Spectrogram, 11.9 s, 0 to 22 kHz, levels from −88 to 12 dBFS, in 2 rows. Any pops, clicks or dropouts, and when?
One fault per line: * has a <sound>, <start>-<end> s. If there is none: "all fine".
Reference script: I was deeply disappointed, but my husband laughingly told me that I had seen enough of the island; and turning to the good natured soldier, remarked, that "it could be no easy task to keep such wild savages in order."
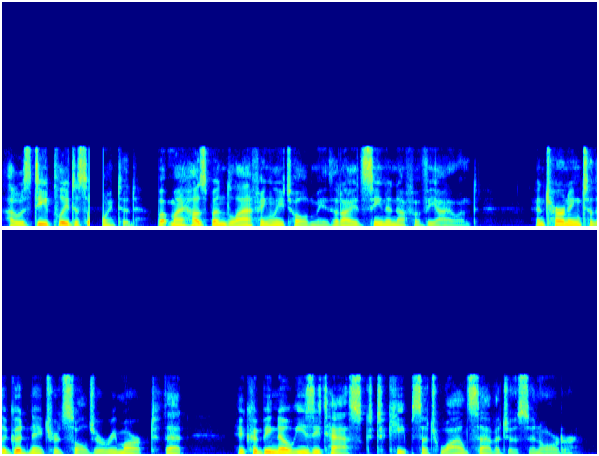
* has a dropout, 0.9-1.0 s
